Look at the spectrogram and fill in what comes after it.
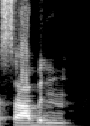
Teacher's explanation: یہاں پر جو ہے نا با، اس کے اوپر آپ نے قلقلہ کرنا ہے اور نون با کے اوپر قلقلہ کر کے نون کے ساتھ ملانا ہے، ٹھیک ہے نا۔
